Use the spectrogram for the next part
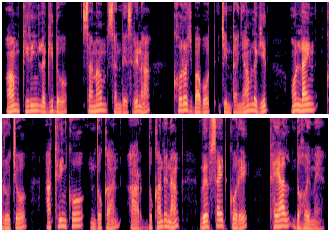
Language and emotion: Santali, neutral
